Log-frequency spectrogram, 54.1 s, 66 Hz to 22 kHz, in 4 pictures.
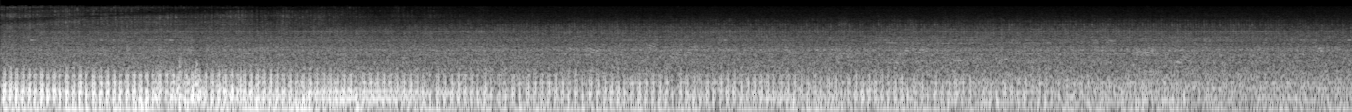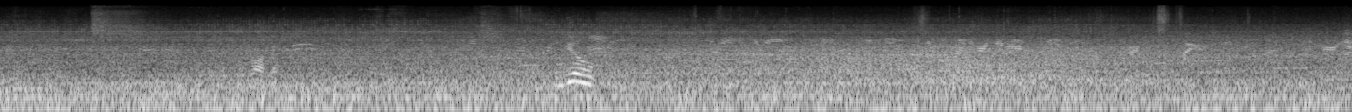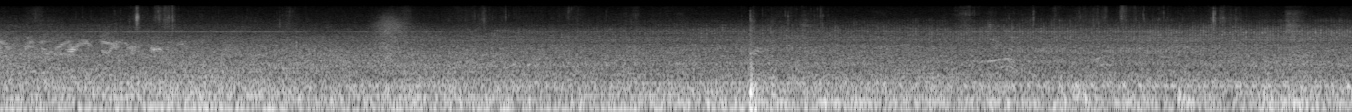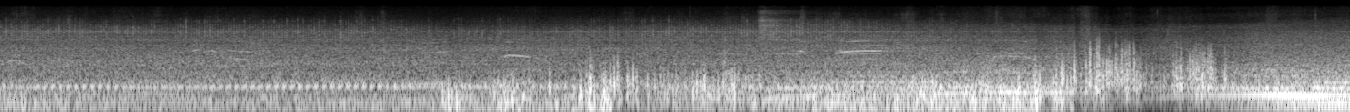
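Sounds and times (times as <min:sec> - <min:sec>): vehicle engine rumble: 0:00.0 - 0:54.0
onlookers' voices: 0:04.1 - 0:52.6.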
